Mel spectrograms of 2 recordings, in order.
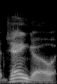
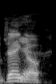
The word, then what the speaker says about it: Django: N G O the the D is silent.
